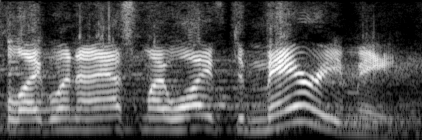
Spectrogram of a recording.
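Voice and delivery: ordinary talk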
